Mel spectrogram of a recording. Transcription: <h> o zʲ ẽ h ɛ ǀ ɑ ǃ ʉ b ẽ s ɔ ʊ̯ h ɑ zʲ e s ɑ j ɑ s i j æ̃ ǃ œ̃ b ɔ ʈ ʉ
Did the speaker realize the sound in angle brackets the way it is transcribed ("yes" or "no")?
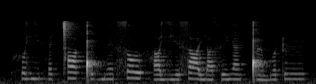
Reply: yes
